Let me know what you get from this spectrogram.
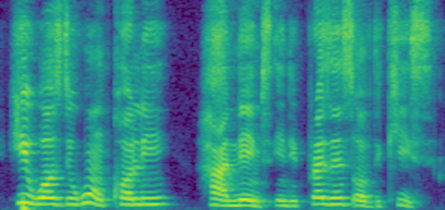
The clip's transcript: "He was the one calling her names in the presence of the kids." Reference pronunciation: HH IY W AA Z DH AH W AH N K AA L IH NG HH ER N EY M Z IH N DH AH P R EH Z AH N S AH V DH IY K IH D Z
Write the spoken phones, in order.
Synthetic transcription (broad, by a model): HH IY W AA Z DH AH W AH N K AA L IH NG HH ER N EY M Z IH N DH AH P R EH Z AH N S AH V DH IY K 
